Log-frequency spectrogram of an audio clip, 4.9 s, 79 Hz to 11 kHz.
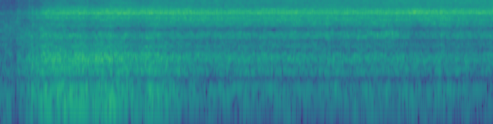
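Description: Siemens EQ500 espresso machine blowing steam through its milk system in the cleaning cycle: a steady hiss that starts just after the opening, with a low pulsing from the machine during the first two seconds.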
